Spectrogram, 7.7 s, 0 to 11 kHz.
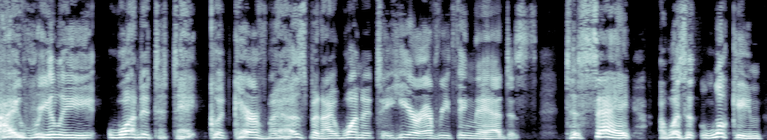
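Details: Woman in her mid-60s with neurological (basal ganglia) spasmodic dysphonia plus essential tremor, especially affecting vowels, treated with Botox injections to the vocal cords; spasmodic dysphonia.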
